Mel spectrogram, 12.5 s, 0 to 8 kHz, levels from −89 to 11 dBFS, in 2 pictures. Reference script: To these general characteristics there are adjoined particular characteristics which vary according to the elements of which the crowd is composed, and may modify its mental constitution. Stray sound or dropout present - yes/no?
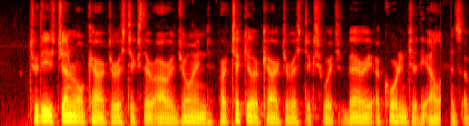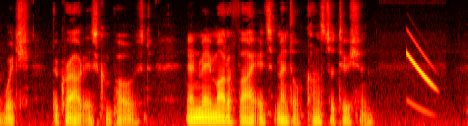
yes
